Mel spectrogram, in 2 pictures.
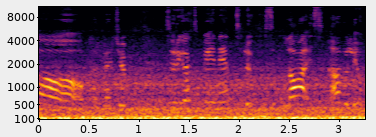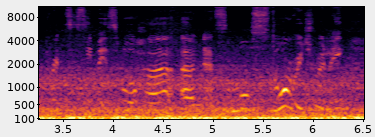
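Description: Steady low rumble of road and engine noise inside a moving car's cabin, with bits of voice over it.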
